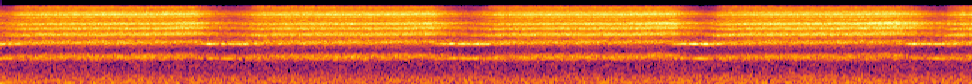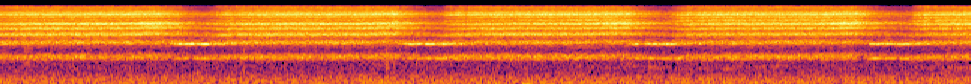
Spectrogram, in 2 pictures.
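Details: Cicada. A continuous, high-pitched electric drone of cicadas dominates, rich and hissing across the upper range. The wall of sound pulses with short, regular dips roughly every second before surging back to full strength.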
